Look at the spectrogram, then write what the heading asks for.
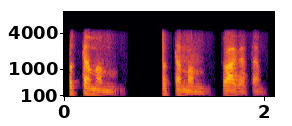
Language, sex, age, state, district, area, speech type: Sanskrit, male, 30-45, Karnataka, Bangalore Urban, urban, conversation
